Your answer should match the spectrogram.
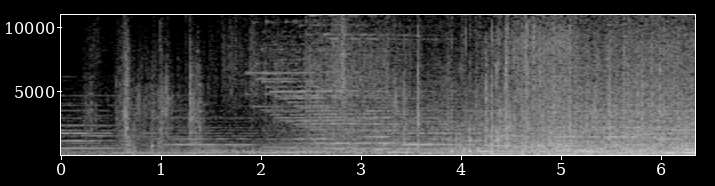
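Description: Film score music swelling, with a flock of pigeons flapping into flight; the wingbeats and music grow steadily louder over the last few seconds.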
